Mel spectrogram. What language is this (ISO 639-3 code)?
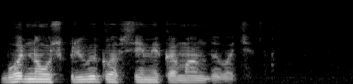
rus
